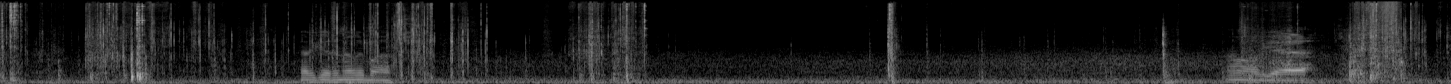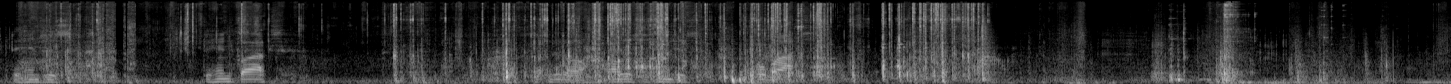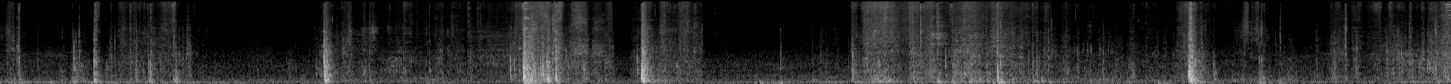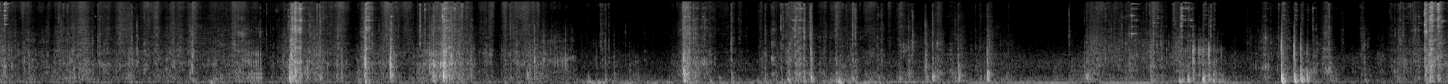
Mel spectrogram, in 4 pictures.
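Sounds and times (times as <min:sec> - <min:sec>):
metal door hardware clinking: 0:14.7 - 0:24.6, 0:54.7 - 0:58.0.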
